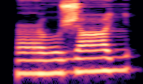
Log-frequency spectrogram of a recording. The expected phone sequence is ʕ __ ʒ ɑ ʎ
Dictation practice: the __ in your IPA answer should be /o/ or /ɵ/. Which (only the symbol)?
o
